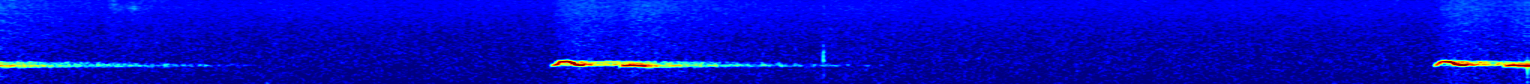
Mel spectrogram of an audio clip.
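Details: Morepork at Mt Karioi, North Island, giving soft, mellow two-note hoots, 'more-pork', repeated about every six seconds against a quiet night background.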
